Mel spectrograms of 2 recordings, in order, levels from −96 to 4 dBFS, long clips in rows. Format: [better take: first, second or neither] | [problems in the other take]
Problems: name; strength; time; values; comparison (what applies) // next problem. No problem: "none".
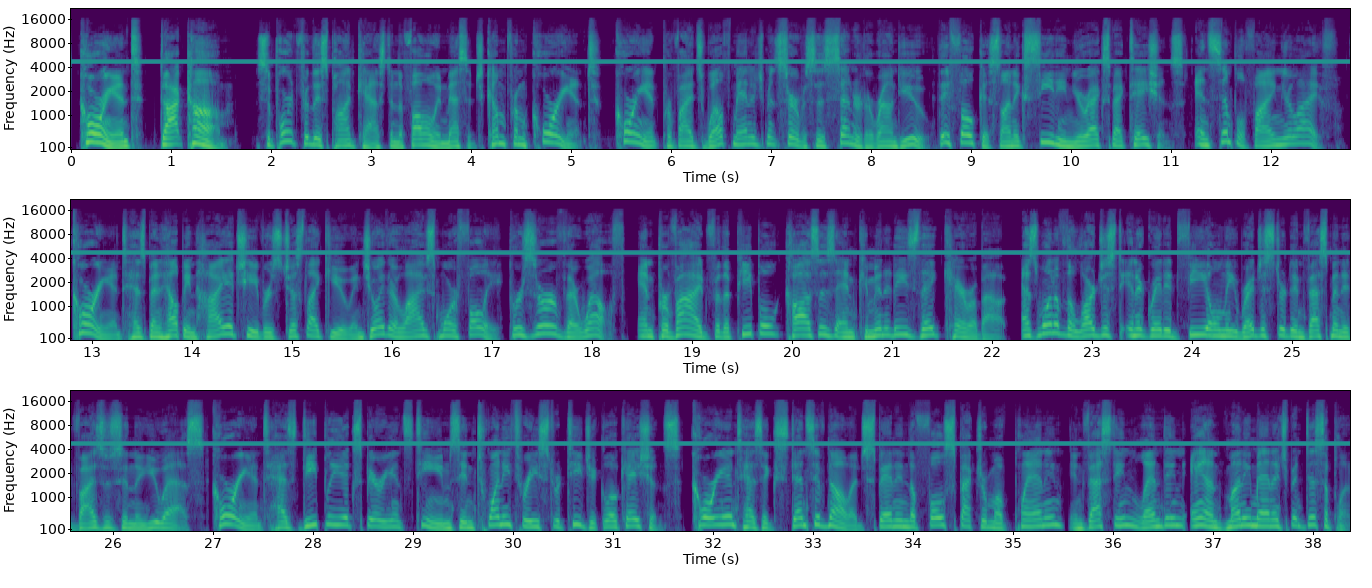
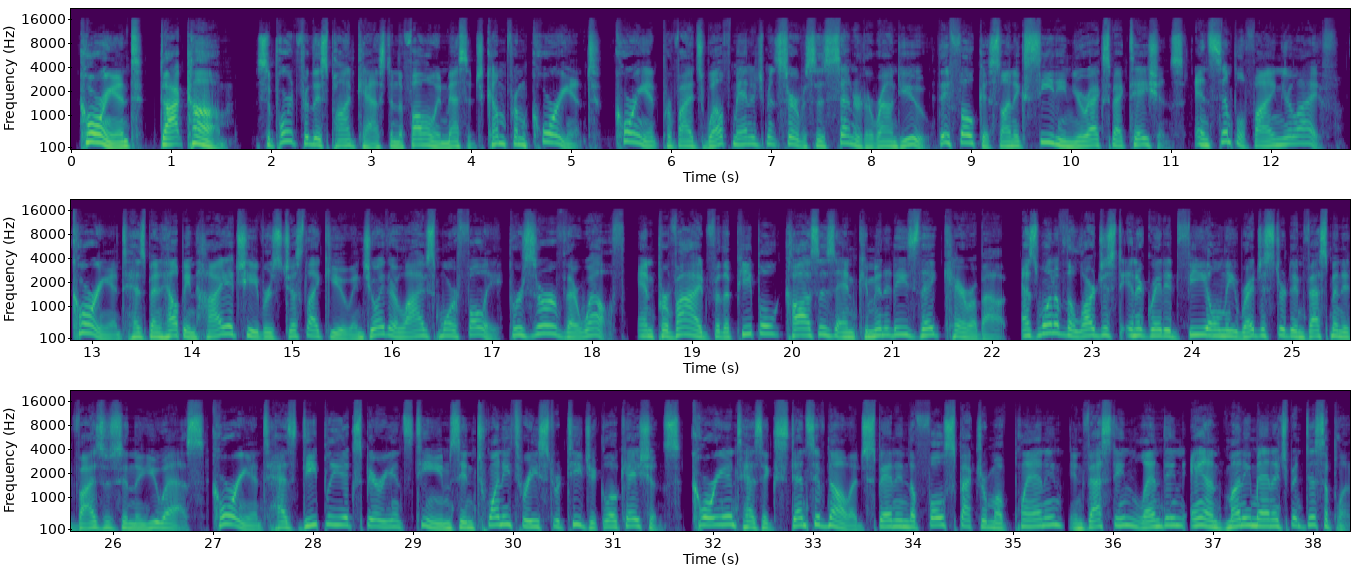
second | high-pitched whine; loud; throughout; 4.5 kHz, 8 dB below the speech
